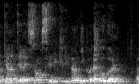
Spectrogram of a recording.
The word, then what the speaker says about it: Gogol: intéressant, c'est l'écrivain Nicolas Gogol. Là, je le prononce à la russe, il a écrit essentiellement en russe.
